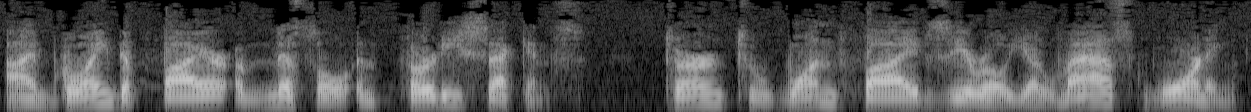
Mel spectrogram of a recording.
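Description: A man's voice: medium pitch, very animated, unhurried, gravelly, slightly rough, no echo, voice pushed up, heavily acted. A man reading an audiobook voices a tense male fighter pilot calling over the radio in clipped call-sign talk. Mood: stern. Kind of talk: audiobook narration with character voices. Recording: tinny phone-like dry recording.

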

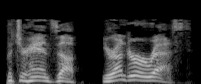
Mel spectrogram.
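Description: A man voicing a dutiful young agent with a stiff, officious manner and a husky voice. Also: a little high, expressive, normal speed, pushed and bright, no echo, pitched above the performer's own voice, heavily acted. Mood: firm.

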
